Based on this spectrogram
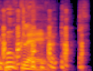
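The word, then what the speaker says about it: bouclé: It's pronounced rigatón and boucle. Yeah, it's boucle.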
